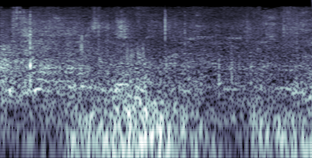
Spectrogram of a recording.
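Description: Indistinct voices talking, with a low rumble swelling about half a second in.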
